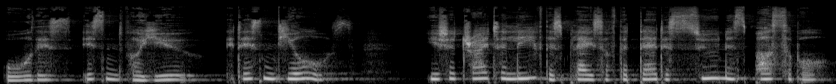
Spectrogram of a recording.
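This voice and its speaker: An actress playing a mysterious, sorrowful young spirit in a video game, speaking in a hushed, solemn, airy whisper. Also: female voice, fairly high pitch, steady tone, breathy edge, heavily acted. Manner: slow, hushed, solemn delivery. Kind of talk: video game character voice acting. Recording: long cavernous reverb.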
